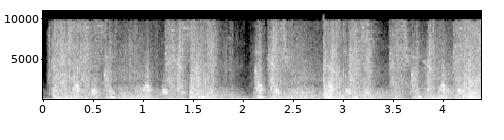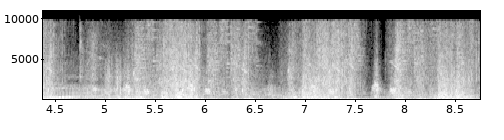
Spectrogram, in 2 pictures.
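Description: Swords clash and strike repeatedly in a fierce battle.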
